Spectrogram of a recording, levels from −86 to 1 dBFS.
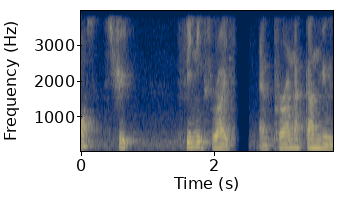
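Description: It's a short speech clip with one real problem: from 2.3 to 2.53 s the sound stops, and what fills the gap is a fading smear of the last bit of audio that thins out into silence before the speech picks up again, with about 220 ms simply gone. That's the signature of a long network dropout, likely packets that never showed up, with the receiver's concealment covering the hole. The whole thing sits below 4 kHz, which fits a G.711 mu-law call path at 64 kbps.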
